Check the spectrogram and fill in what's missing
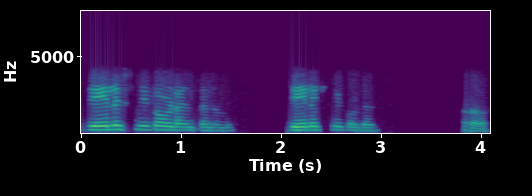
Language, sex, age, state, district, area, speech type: Kannada, female, 18-30, Karnataka, Uttara Kannada, rural, conversation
